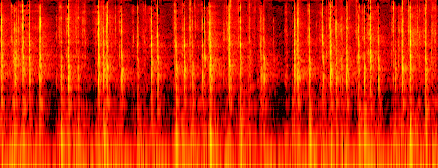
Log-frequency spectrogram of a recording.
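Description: Fingertips of both hands type steadily on a full-size plastic Logitech POP Keys mechanical keyboard with a yellow frame and round dark grey and light grey typewriter-style keycaps. About two dozen crisp, quick clacks come in an uneven rhythm, each pairing a bright click with a low thock that dies away almost instantly.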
